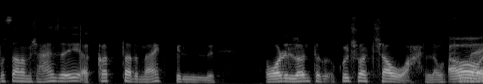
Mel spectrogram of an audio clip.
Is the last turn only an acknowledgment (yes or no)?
no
